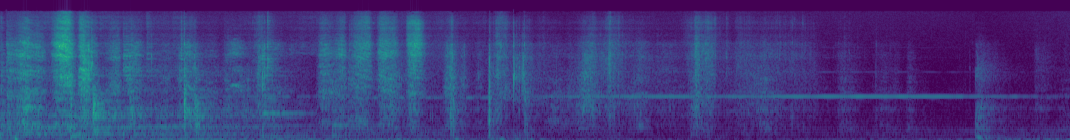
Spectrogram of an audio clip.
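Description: Scuffing footsteps and knocks on a metal staircase with diamond-plate steps, busy for the first few seconds and then dying away. About halfway through a steady high tone comes in and holds.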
